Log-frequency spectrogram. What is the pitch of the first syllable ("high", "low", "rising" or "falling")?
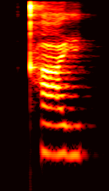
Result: low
